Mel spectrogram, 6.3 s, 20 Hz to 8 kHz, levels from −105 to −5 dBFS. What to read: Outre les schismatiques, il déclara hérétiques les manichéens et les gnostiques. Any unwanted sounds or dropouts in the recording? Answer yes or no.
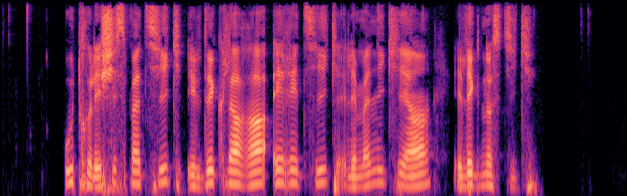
no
